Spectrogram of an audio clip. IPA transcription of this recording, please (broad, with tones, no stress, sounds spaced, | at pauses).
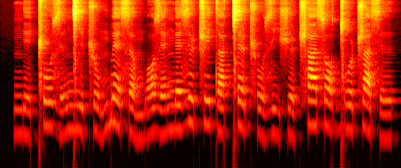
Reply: ŋ e˧˩ ǁ o˥ z ɘ˩˧ ŋ͡ǀ i˧˩ ʈ͡ʂ o˧˩ m b ɛ˥˧ s ɐ˧˩ m b ɔ˩˧ z ɛ˩˧ ŋ ɛ˧ z ɨ˥˧ ʈ͡ʂ e˥ t a˧ ǀʰ ɛ˥˧ ʈ͡ʂʰ o˧˩ z i˧˩ ʃ ɘ˧˩ ʈ͡ʂʰ a˥ s ɔ˥˧ ɡ͡ǀ o˥˧ ʈ͡ʂ a˥˧ s ɘ˧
